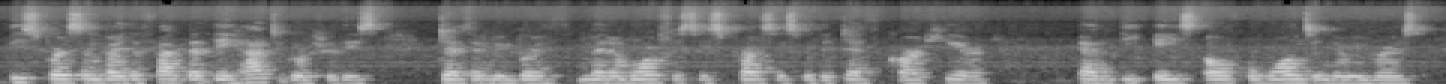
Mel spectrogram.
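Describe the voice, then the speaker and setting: A woman giving a rambling spiritual tarot reading, hoarse and losing her voice, piling up words in long lists. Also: deep voice, monotone, moderate pace, darkish tone, roomy sound, a little hiss or hum, rough recording. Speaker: tarot reader.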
